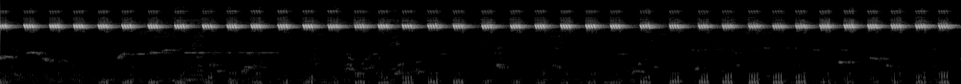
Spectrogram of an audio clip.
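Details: Natural cricket chirping, used as training material for songbirds: shrill, high pulses repeat steadily, nearly four each second, without a break. A faint short whistle and soft low knocks sit underneath.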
